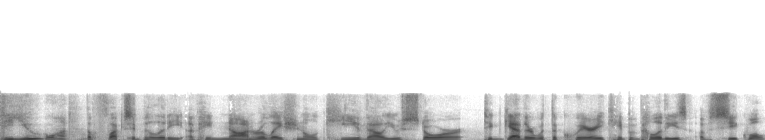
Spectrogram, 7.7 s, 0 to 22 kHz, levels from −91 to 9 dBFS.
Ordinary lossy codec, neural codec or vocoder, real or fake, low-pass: AAC, 48 kbps; codec, 16 kHz in and 24 kHz out, 0.8 kbps, FocalCodec, streaming, 65536 codes; fake; 7.2 kHz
